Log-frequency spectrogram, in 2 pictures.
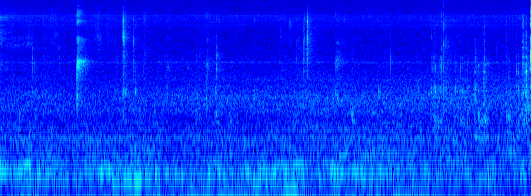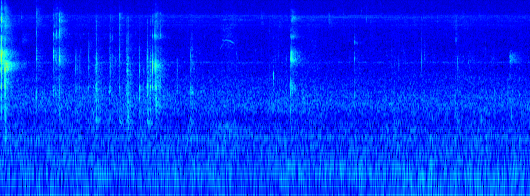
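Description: Kittens crunch dry food from a plastic bowl.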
